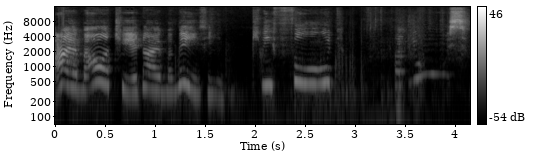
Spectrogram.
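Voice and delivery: made-up pet voice, pitched very high. Showing how the family gives their dog a voice: Archie the dog's voice. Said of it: "make a voice for him like".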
